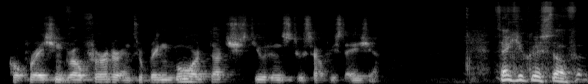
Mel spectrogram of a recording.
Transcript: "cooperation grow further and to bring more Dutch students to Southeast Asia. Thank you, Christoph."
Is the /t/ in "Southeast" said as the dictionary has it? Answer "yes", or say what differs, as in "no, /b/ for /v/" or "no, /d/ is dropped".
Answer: yes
